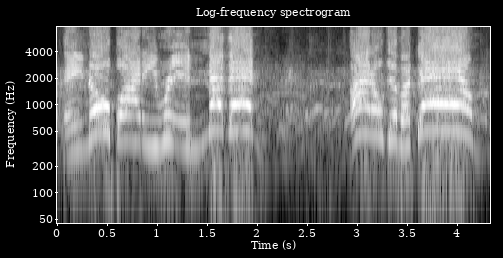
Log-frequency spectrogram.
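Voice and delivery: high, loud outburst; defiant shout. Acted. Fired worker's defiant outburst.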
